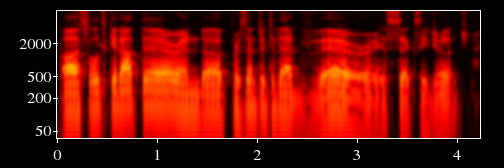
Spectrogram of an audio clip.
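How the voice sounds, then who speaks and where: A man's voice: mid-range voice, fairly even intonation, normal speed, darkish tone, dry recording, studio quality. A man in casual film discussion on a comedy mock-trial podcast.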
